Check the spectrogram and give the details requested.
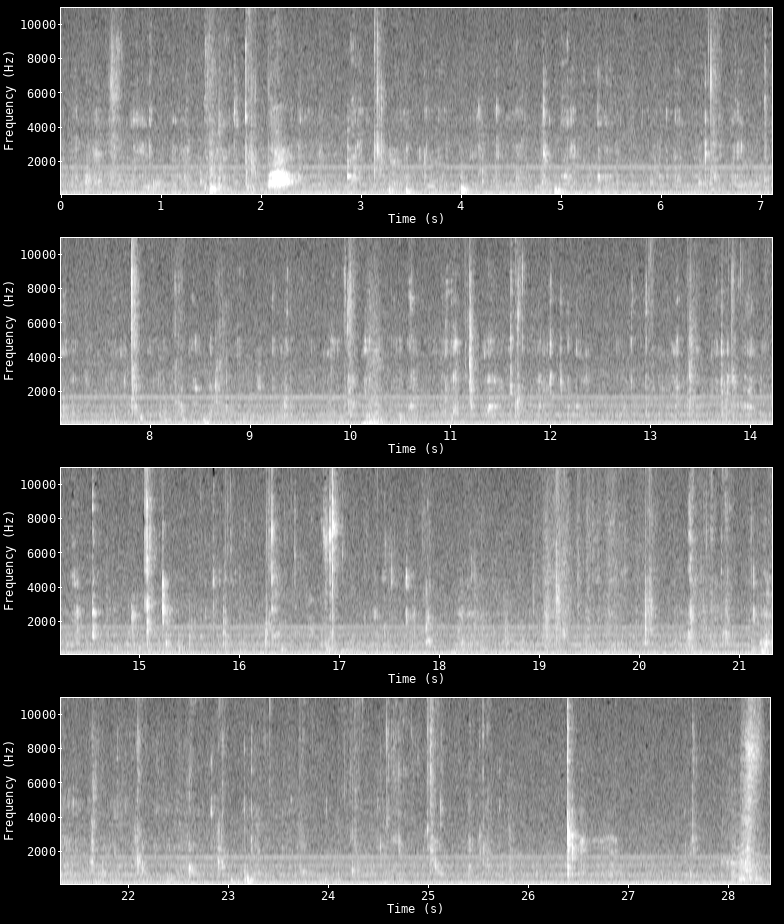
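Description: A person chewing and biting into boiled shrimp and other seafood-boil food close to the microphone: scattered short wet mouth clicks over a faint steady hum.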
